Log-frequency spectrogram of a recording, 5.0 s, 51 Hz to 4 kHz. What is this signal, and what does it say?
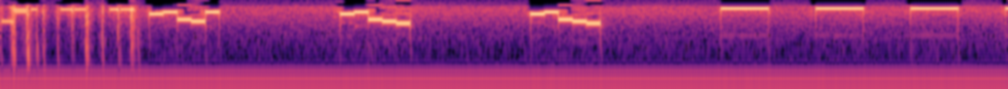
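Five-tone selective call (ZVEI), heard as quick runs of five tones, tones of about 80 ms. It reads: 89549 89543 89543
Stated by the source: ZVEI five-tone fire brigade alert received on an SDR, Orlamünde.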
